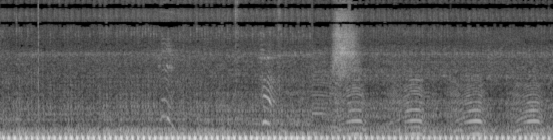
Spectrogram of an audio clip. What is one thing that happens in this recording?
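A vehicle engine idles with a steady low throb.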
